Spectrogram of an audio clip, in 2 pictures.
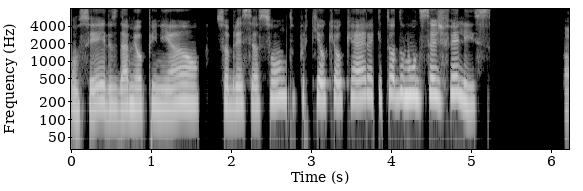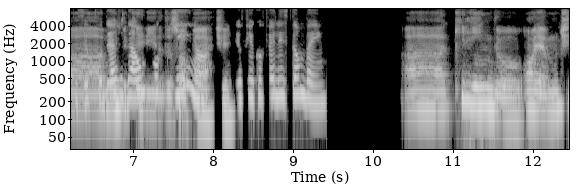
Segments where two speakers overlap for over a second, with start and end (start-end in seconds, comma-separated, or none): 6.3-7.9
